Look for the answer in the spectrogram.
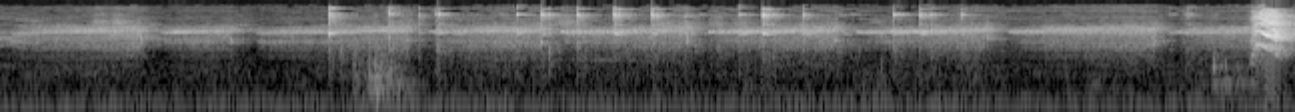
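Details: Hand-fed cockatiel chicks give a continuous thin, high buzzing hum, broken by quick clicky ticks and small jumps in pitch, ending in a loud rustle.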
